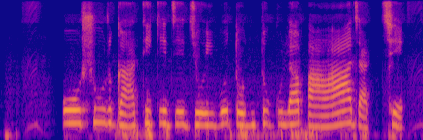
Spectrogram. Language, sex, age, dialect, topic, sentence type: Bengali, female, 25-30, Western, agriculture, statement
